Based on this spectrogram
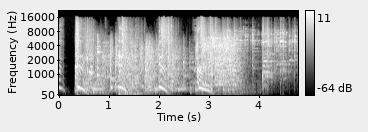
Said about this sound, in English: I'm gonna smash this PCD with my bureaucrat hammer.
